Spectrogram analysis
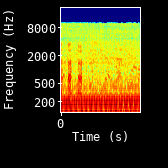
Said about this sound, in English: Sounds like the engine's knocking like a motherfucker too, doesn't it? Look, it's just firing out Cheetos.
